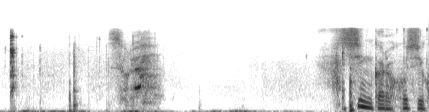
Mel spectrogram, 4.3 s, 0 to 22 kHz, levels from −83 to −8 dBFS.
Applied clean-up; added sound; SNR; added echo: neural mask model Resemble Enhance denoiser.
